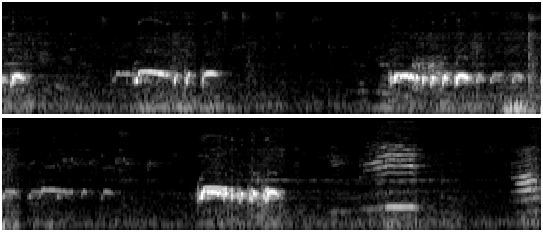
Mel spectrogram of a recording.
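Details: Zebra dove lure recording: bursts of rapid, trilled cooing notes around one pitch, each phrase about a second long and repeated every two to three seconds, with a brief harsher call from another bird near the end.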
